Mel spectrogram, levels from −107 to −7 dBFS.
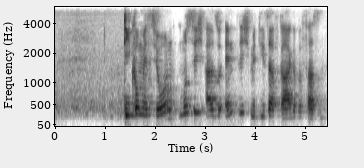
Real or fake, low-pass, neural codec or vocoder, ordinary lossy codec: real; 5.4 kHz; none; Opus, 32 kbps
